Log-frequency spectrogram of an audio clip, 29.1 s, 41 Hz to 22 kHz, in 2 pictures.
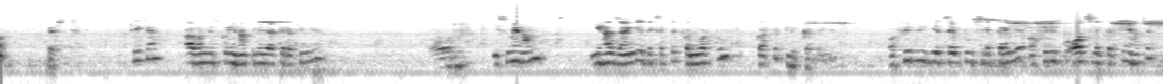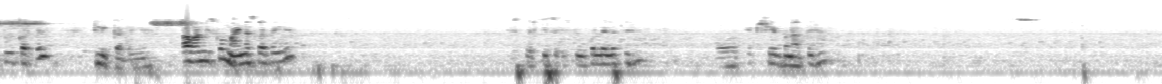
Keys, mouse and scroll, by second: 25.2-29.0 drag.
